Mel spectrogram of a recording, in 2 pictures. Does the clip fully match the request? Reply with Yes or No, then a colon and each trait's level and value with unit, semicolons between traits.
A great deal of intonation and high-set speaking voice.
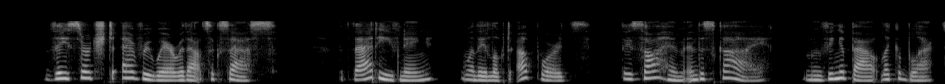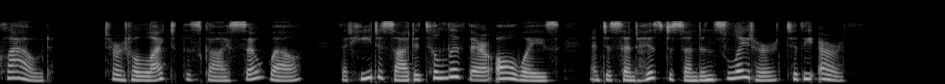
Yes: wide, 5.7 semitones; high, 215 Hz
